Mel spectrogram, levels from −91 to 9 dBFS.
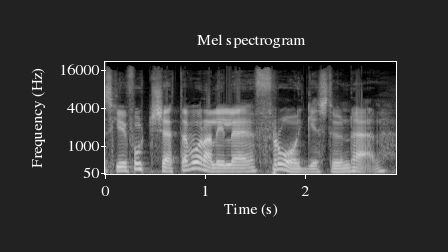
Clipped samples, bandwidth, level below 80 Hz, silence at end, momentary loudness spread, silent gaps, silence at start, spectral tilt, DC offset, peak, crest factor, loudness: under 0.1%; 19 kHz; -42 dBFS; 0 s; 6 LU; none; 0 s; -4 dB/octave; under 0.1%; 0 dBFS; 14 dB; -14 LUFS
